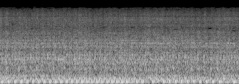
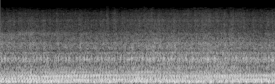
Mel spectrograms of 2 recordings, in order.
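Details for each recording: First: Honda Vario 110 scooter, before repair, that often stalls after about 100 m: low, lumpy idle with uneven pulses, engine sounding too rough; oil then found empty and coolant checked. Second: Honda Vario 110 single-cylinder scooter that stalled after about 100 m, oil empty; after oil and coolant refill, restarted: steady, even putter, no stumbles or dying out; healthy idle.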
